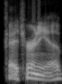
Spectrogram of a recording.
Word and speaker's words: Kernia: It's pronounced Kernia but no one ever gets it right so they just call like like Eternia from He-Man uh maybe.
